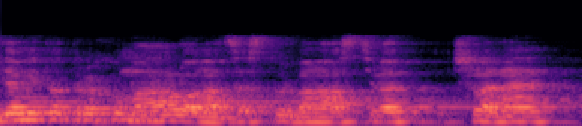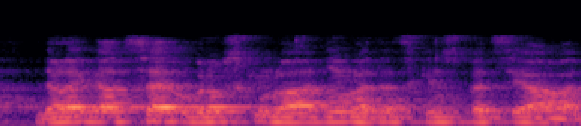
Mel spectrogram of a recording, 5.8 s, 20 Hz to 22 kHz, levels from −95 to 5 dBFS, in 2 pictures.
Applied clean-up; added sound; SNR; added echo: none; none; none; reverberation time 0.7 s.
